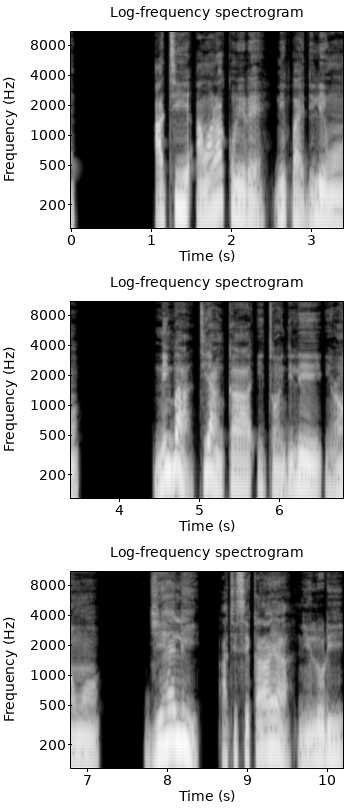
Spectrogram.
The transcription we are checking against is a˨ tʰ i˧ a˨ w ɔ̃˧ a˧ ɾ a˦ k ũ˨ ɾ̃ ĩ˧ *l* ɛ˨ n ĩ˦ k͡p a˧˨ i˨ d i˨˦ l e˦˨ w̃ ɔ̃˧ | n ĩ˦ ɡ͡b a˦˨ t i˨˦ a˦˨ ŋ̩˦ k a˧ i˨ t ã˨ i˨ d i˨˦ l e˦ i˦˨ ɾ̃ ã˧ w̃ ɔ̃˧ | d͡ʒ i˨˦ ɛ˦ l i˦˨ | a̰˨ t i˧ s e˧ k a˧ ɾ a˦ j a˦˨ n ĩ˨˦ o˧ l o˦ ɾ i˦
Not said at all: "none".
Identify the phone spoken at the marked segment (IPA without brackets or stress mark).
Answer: ɾ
